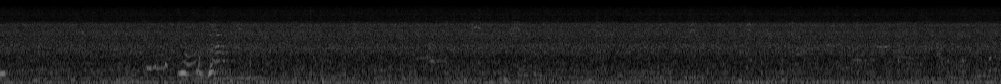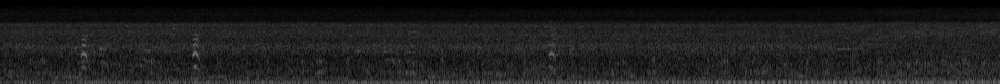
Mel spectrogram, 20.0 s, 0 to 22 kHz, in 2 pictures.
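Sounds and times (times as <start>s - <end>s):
steady background noise: 0.0s - 20.0s
waterfowl honking: 8.6s - 20.0s.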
